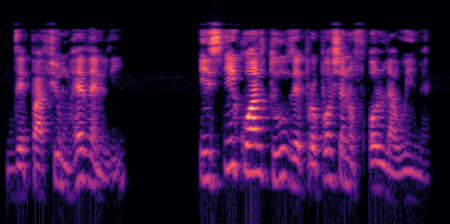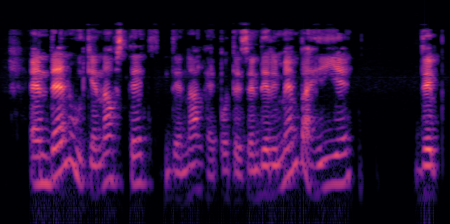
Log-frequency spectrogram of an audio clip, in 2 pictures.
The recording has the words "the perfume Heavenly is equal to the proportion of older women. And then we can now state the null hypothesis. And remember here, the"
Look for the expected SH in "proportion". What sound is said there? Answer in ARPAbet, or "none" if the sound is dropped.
SH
